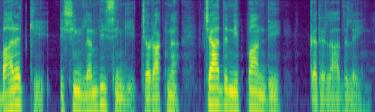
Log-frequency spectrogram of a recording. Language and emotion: Manipuri, neutral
